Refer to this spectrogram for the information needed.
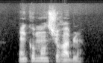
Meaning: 1. incommensurable 2. immeasurable
- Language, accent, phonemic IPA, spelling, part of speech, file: French, France, /ɛ̃.kɔ.mɑ̃.sy.ʁabl/, incommensurable, adjective, LL-Q150 (fra)-incommensurable.wav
